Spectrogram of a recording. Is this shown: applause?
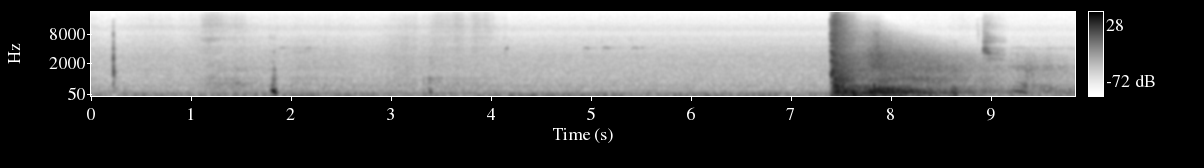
no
